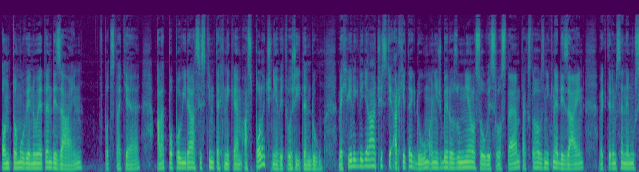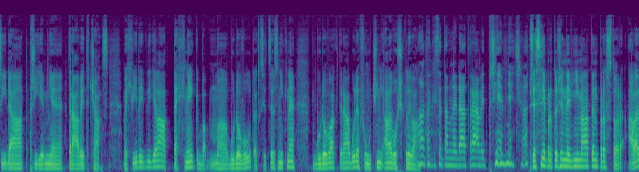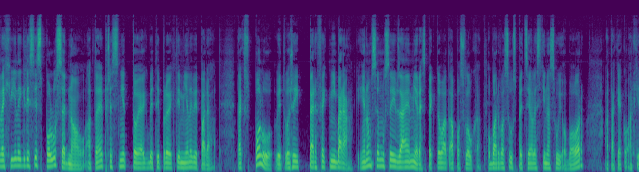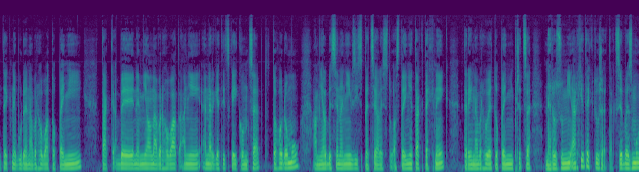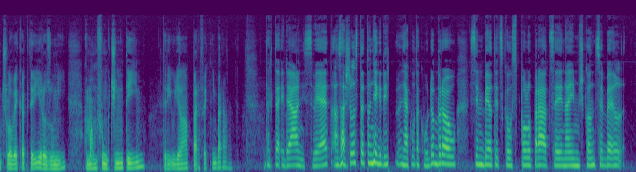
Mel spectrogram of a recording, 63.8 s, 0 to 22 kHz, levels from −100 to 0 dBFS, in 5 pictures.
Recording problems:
none

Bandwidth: 15 kHz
